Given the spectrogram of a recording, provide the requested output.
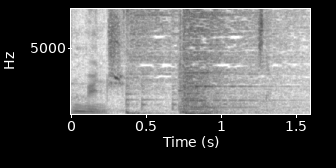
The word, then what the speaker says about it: Munch: donc je vais dire si pardon tâche edvard munch avec la bonne prononciation plus où elle va pour les plus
